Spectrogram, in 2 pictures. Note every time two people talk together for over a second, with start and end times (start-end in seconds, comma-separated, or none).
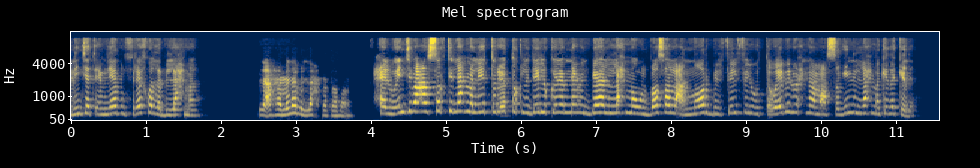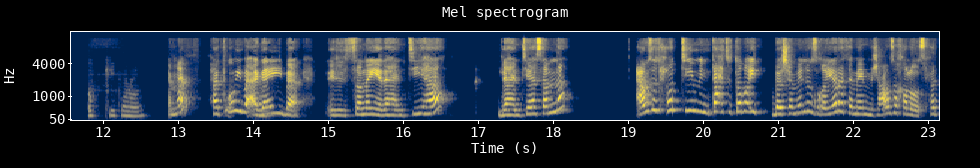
none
